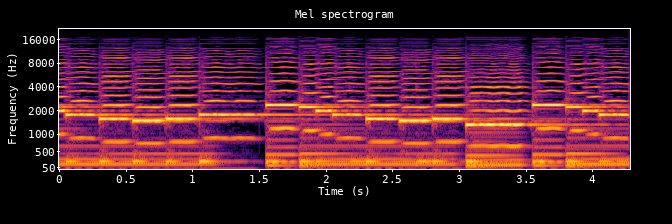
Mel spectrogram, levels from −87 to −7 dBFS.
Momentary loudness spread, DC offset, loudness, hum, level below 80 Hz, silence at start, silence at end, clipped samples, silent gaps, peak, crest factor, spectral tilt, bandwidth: 2 LU; 0.4%; -12 LUFS; none; -46 dBFS; 0 s; 0 s; under 0.1%; none; -2 dBFS; 10 dB; -2.5 dB/octave; 17.5 kHz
